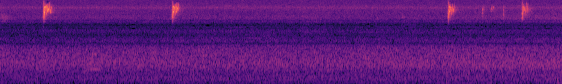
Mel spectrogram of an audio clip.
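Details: A lone bushtit at Gas Works Park gives four tiny, very high, sharp tsit notes, spaced irregularly over seven seconds, above a steady roar of broadband traffic-like noise.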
